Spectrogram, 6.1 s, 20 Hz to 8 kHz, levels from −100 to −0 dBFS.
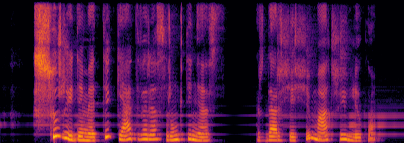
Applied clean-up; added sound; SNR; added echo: neural mask model RNNoise.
